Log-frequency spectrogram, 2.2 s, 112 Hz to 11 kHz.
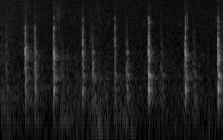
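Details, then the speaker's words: Land Rover TD5 engine (Defender/Discovery 2), viscous fan pulley spun by hand with belt removed: sharp, uneven ticks showing the bearing behind the pulley has failed; fix is bearing replacement. "but you can see we can certainly hear that that's the bearing behind it that's gone"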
